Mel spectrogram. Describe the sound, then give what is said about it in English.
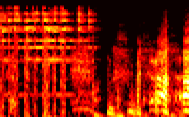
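A bell rings to signal that time is up, giving a bright, metallic, rapidly repeated ringing that fills the whole short clip. “And the bell tolls.”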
